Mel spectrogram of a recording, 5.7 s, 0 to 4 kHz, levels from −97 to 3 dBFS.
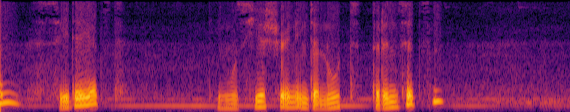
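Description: Nothing here needs flagging; the audio just has the narrow telephone-band sound of a normal call path, with nothing above 4 kHz, which fits a G.711 A-law link running as designed.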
